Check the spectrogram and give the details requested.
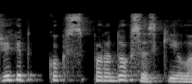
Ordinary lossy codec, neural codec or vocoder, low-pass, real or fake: MP3, 48 kbps; none; 14.4 kHz; real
